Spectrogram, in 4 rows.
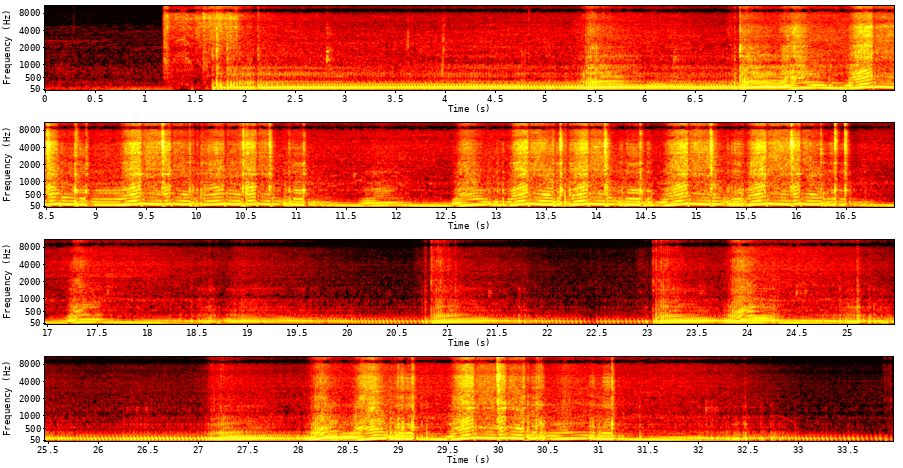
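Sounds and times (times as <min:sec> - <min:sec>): car engine revving: 0:01.2 - 0:19.6, 0:22.9 - 0:25.5, 0:27.0 - 0:32.8
exhaust pops and crackles: 0:01.8 - 0:05.5.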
